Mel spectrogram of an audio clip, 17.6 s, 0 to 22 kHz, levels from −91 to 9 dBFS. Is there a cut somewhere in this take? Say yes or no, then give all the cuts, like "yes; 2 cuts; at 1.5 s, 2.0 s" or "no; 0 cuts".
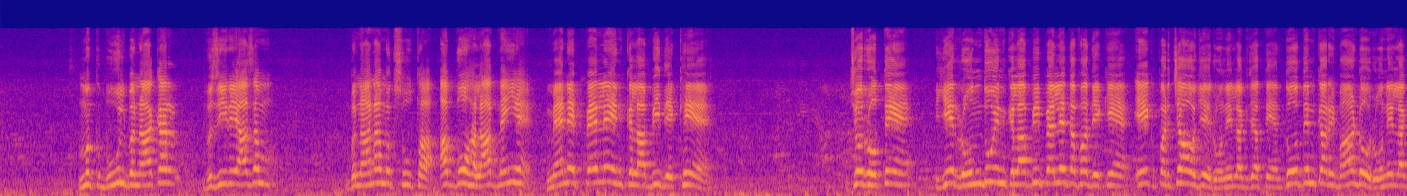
yes; 1 cut; at 6.7 s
